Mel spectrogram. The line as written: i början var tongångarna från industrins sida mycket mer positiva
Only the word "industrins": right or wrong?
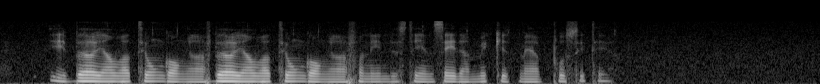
right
